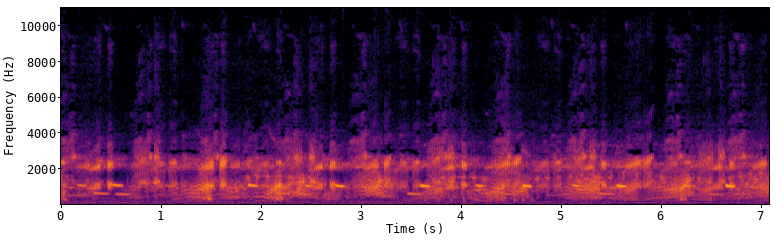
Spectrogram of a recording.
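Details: Many frogs croaking together: rapid rasping croaks rise and fall in bursts every second or so, short clear rising notes pop out repeatedly, over a continuous high trilling background.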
